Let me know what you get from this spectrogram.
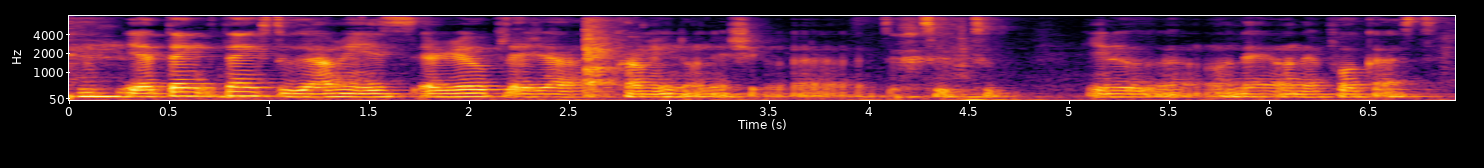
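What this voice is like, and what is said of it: English with a different accent. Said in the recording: “your English is a little bit different. Obviously you have a different accent.”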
